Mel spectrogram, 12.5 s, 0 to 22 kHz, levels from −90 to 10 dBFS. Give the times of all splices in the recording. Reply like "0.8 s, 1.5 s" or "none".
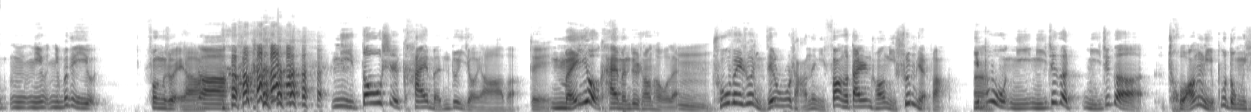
9.7 s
